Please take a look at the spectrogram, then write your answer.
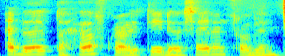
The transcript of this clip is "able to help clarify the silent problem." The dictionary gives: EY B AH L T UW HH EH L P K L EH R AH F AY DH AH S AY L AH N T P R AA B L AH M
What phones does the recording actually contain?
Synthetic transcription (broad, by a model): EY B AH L T UW HH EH L F K W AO L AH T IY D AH S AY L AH N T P R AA B L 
